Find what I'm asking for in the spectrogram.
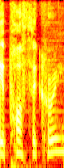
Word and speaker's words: apothecary: So I think I'm saying it right. Is it the apothecary? – Yeah.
